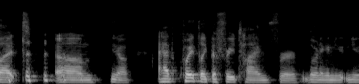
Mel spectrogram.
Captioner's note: laughing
